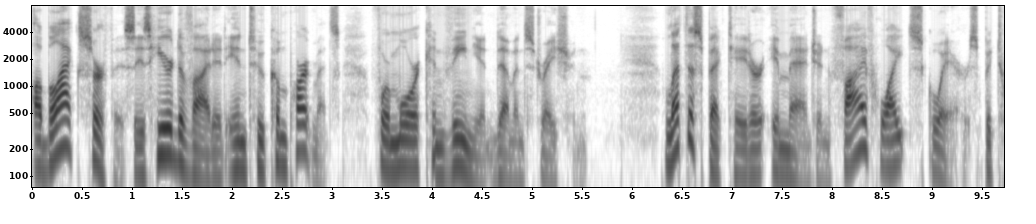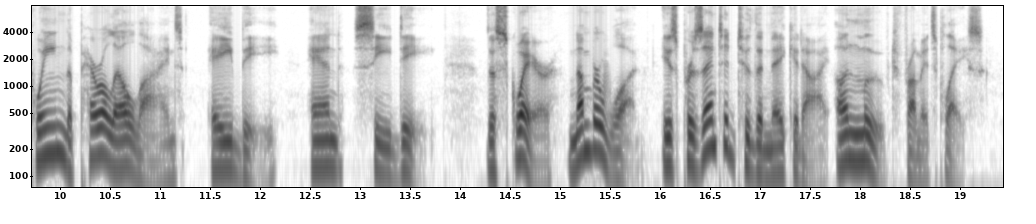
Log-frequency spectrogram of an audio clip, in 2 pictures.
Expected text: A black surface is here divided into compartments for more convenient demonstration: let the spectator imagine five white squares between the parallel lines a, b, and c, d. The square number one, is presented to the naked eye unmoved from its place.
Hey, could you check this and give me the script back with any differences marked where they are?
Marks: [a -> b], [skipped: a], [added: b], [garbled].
A black surface is here divided into compartments for more convenient demonstration: let the spectator imagine five white squares between the parallel lines a, b, and c, d. The square number one, is presented to the naked eye unmoved from its place.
